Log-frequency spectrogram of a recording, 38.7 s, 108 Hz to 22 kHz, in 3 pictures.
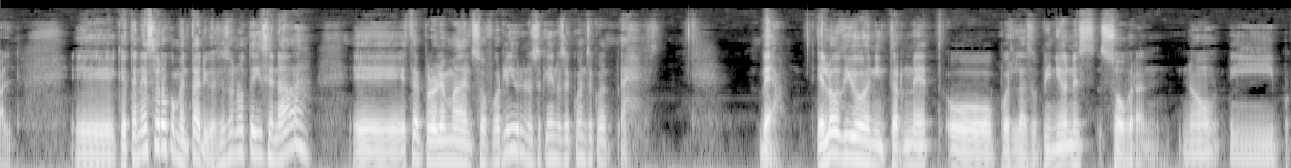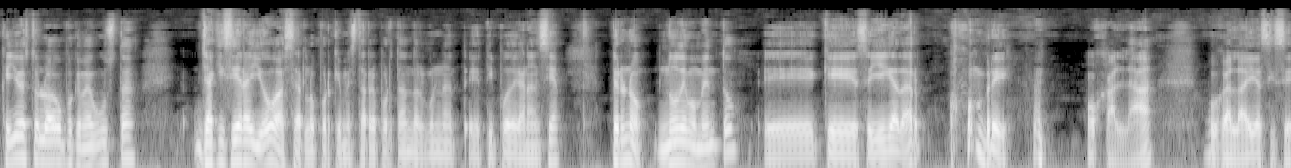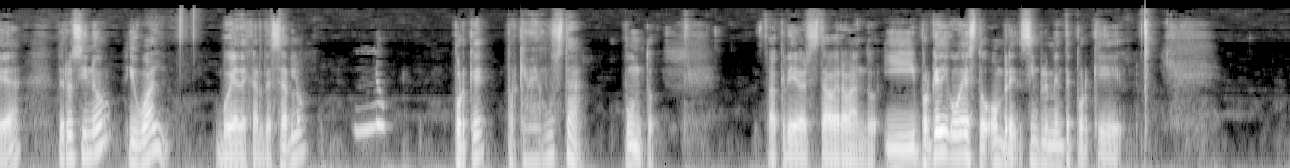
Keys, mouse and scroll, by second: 35.2 click, 35.6 click, 37.4-38.7 middle drag.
